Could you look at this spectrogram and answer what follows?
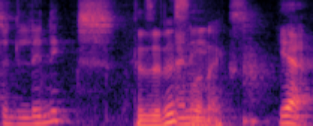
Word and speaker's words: Linux: Yeah, somebody's got to teach him how to pronounce Linux, though. We say Linux here.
